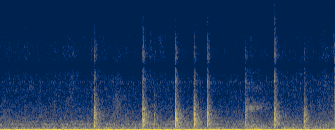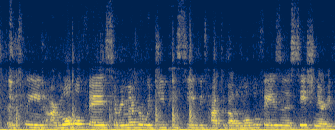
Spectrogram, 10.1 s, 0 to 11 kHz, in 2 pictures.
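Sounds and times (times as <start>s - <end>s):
chalk tapping on a chalkboard: 2.1s - 3.2s, 6.1s - 8.0s.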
